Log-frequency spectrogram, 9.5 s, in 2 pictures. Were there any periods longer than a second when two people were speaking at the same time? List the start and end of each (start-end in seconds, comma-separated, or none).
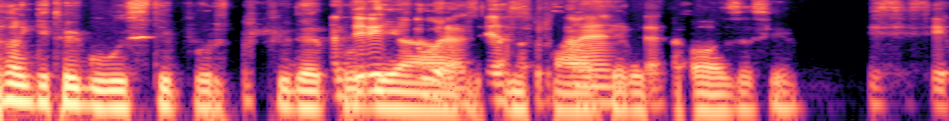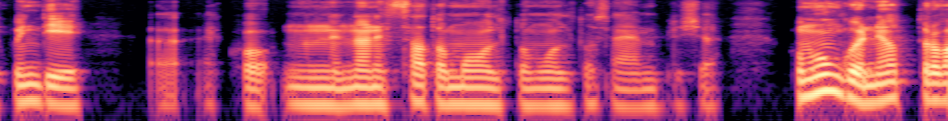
1.6-3.4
